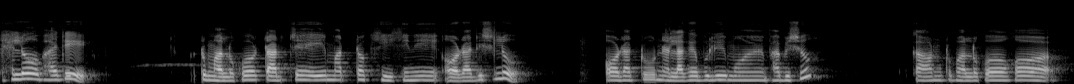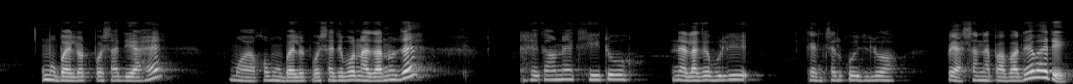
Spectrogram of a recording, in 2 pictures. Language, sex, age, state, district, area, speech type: Assamese, female, 60+, Assam, Dhemaji, urban, spontaneous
